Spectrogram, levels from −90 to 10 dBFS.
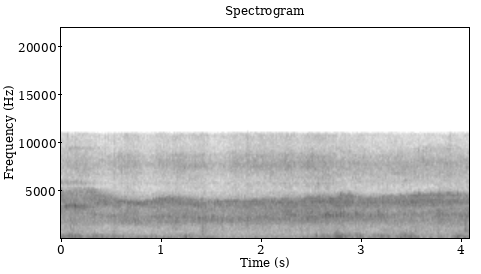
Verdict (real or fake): real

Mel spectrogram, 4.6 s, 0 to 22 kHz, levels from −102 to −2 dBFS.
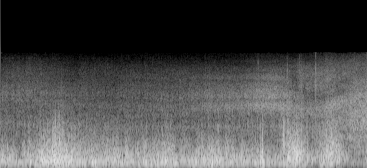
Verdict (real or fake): real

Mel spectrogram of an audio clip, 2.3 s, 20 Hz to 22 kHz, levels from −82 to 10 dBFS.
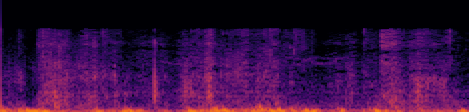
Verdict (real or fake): real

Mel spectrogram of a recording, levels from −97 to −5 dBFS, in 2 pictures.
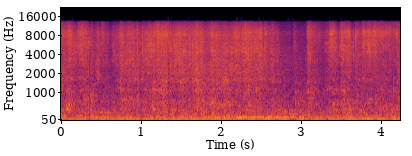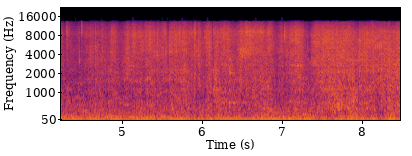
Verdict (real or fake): fake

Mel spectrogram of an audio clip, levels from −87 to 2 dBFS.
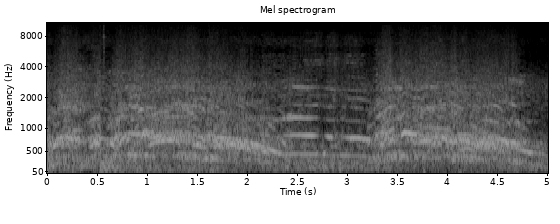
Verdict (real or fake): real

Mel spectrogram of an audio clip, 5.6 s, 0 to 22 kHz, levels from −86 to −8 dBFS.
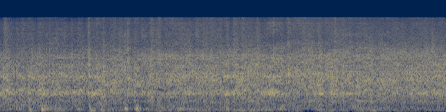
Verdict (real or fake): fake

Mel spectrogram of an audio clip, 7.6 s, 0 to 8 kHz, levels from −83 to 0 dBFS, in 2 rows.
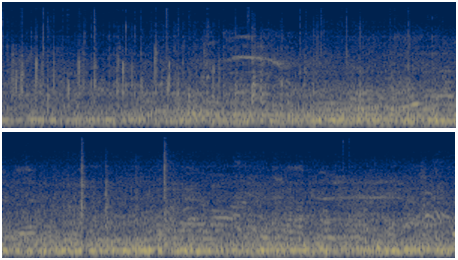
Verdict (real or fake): fake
